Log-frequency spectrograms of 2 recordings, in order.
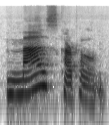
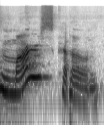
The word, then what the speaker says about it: mascarpone: please show the lid it says mascarpone i wish that was mars capone i don't know i guess it's true yeah i have been pronouncing it wrong apparently i didn't realize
